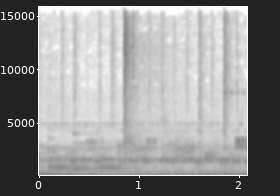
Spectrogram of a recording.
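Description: Background music from a documentary score: a low, steady drone under a sparse melody of held high notes that step from one pitch to the next, with a fast, light ticking pulse.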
